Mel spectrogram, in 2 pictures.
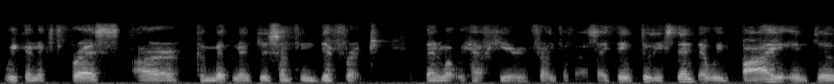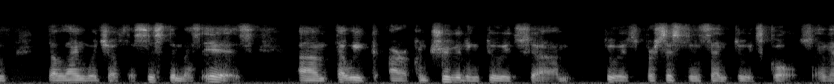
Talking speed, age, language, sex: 175 wpm, 50-69, English, male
